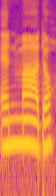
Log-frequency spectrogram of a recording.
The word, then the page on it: enma'toq: Mi'gmaq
